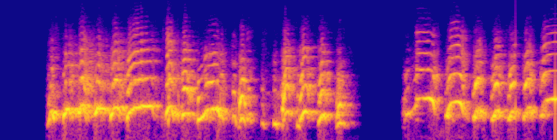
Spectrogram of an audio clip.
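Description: A hyena gives rapid, harmonic yelping notes that rise and fall in quick, giggling runs.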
